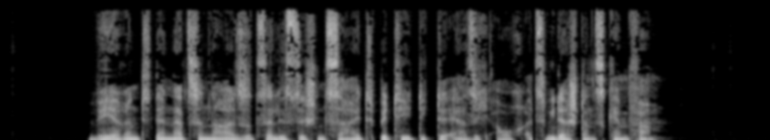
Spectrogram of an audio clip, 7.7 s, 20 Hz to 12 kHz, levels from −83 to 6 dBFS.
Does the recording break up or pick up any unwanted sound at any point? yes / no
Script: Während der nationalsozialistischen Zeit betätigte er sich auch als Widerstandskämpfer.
yes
